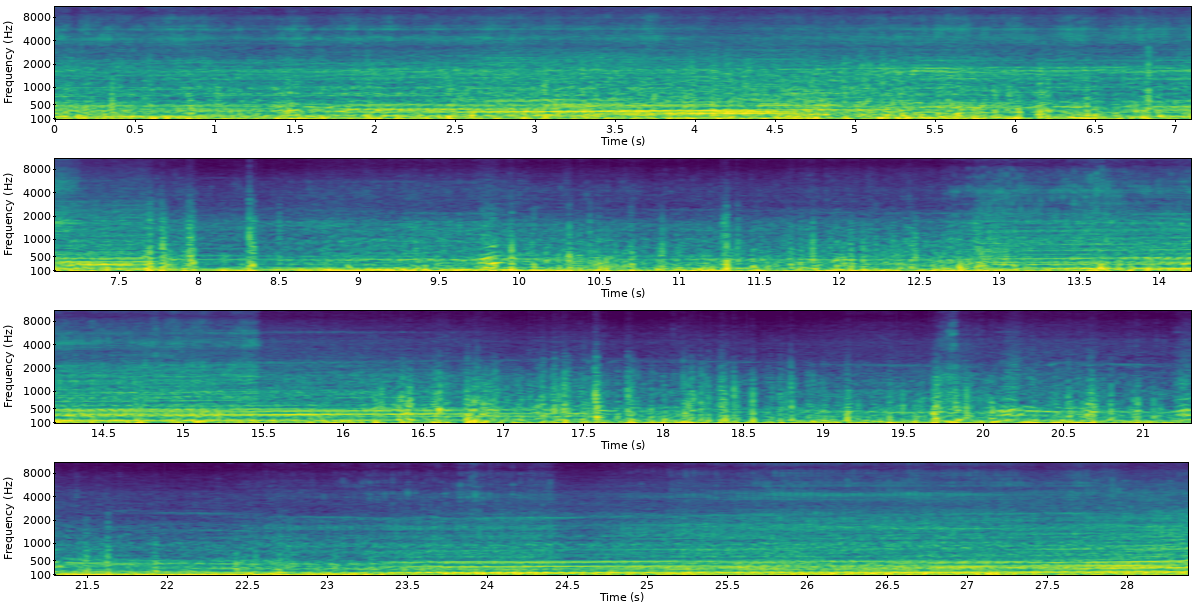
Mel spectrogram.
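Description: A motorcycle engine roars close by, its pitch rising and falling as it speeds up and slows down.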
